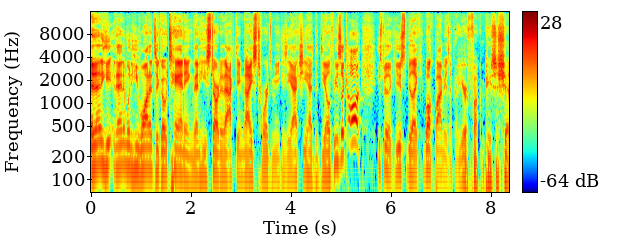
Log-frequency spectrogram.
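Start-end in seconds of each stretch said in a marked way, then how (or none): 7.3-8.4 put-on muttering under breath, lower pitch. Retelling insults a man muttered under his breath walking past: imitating muttering under breath. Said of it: "say shit like that under his breath".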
